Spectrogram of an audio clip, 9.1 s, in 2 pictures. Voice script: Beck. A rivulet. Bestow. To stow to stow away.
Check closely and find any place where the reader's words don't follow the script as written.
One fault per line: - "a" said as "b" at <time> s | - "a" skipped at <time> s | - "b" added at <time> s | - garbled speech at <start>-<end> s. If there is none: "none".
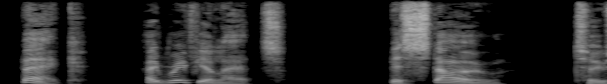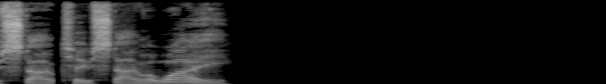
none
